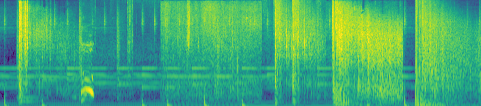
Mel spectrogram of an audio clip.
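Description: Sharp gunshots crack one after another at irregular intervals on a military training range, some single and some in quick bursts, loud and close, with brief background noise between.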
